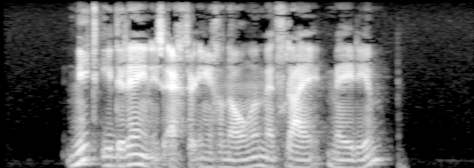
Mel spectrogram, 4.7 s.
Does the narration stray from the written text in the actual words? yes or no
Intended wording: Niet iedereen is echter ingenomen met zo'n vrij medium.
yes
